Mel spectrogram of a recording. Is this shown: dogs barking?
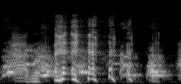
yes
